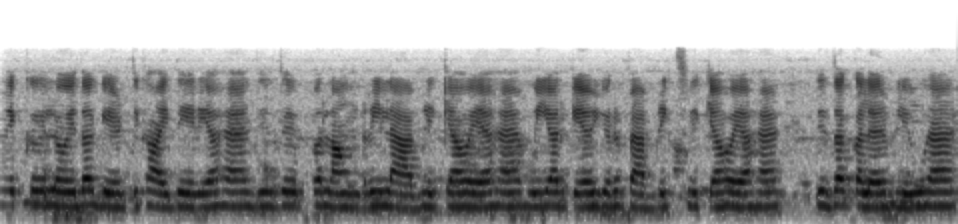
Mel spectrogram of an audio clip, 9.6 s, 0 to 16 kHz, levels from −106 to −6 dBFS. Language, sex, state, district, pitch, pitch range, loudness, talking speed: Punjabi, female, Punjab, Fazilka, 200 Hz, 195-205 Hz, -15 LUFS, 170 wpm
